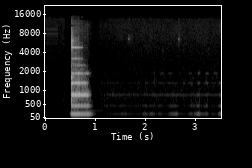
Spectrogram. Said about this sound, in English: I'm sorry if the bell sounds a bit clunky. I put on original sound for Zoom, but it still doesn't do it very well. So, but you know what the bell sounds like.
